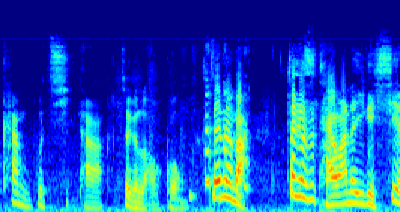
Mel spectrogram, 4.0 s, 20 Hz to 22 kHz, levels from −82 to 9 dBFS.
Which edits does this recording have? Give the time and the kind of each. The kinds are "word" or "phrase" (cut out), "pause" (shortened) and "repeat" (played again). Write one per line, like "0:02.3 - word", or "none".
0:01.1 - pause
